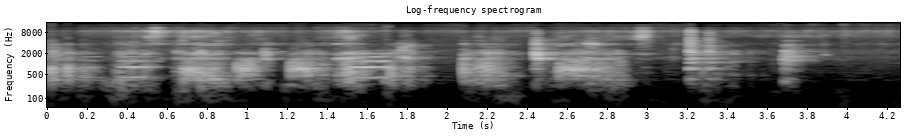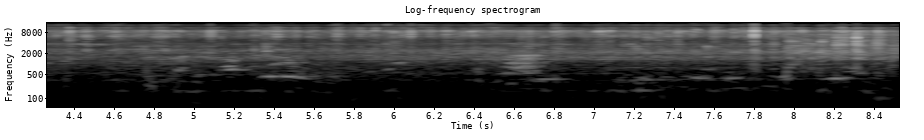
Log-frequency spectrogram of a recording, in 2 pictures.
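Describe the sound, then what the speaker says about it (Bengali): Rice and lentils dry-roast in a pan with a little oil, stirred in a quick series of loud scraping, rattling strokes before settling to a faint, low sizzle. "দেখো কত সুন্দর চালটা মুচমুচে বাঁধা হচ্ছে"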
